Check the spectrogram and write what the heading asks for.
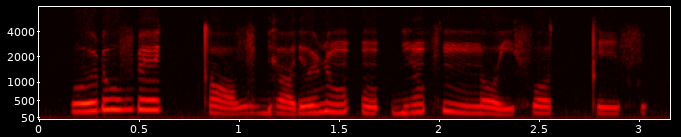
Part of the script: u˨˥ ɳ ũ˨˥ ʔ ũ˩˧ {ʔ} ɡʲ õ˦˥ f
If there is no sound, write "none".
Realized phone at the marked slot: ʔ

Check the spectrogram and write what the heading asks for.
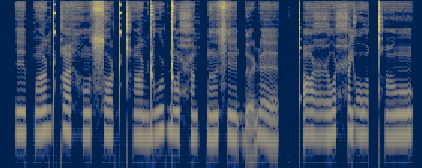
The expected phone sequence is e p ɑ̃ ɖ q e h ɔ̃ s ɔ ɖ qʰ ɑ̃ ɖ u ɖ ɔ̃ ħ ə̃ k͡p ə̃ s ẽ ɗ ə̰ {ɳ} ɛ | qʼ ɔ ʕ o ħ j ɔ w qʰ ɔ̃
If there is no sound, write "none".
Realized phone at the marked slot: ɳ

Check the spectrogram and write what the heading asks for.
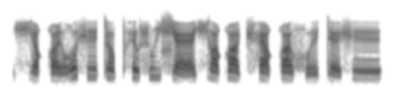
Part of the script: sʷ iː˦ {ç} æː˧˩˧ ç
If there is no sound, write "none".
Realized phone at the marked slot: ɕ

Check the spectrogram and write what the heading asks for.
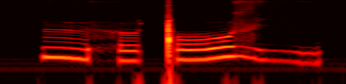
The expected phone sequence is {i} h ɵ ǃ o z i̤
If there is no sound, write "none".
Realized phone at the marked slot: ɨ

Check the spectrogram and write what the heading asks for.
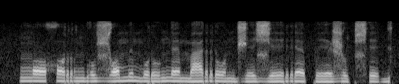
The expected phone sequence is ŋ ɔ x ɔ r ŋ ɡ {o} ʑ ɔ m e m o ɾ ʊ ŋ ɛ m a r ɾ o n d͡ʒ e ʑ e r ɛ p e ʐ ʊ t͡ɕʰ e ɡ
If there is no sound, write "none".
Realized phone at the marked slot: o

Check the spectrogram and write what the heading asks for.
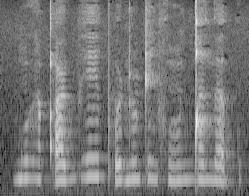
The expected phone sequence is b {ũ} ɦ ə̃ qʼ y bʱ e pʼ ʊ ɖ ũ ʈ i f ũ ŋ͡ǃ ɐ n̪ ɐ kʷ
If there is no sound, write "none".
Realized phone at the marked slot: ũ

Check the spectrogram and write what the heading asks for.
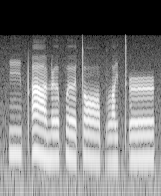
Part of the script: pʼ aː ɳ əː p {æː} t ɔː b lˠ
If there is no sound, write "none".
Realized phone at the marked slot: əː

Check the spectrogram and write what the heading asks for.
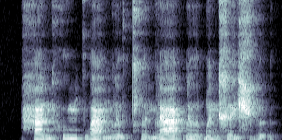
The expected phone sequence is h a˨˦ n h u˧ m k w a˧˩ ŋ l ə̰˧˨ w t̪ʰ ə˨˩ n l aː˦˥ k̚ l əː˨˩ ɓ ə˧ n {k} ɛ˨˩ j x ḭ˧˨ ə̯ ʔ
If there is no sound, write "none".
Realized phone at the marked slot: x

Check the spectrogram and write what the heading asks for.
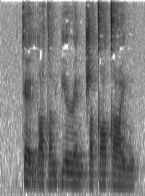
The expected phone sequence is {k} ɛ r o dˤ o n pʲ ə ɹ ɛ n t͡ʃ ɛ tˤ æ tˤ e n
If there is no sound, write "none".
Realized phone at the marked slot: k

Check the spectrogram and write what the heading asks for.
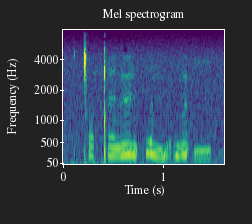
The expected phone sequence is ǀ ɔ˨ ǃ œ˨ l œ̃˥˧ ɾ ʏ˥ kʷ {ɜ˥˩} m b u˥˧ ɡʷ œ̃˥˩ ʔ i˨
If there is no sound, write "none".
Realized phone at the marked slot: ɜ˥˩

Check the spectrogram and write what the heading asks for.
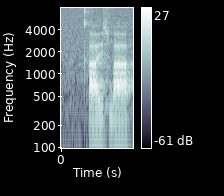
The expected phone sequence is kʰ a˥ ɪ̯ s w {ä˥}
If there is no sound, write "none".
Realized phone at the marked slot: ä˥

